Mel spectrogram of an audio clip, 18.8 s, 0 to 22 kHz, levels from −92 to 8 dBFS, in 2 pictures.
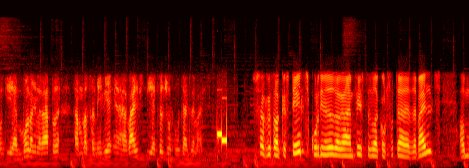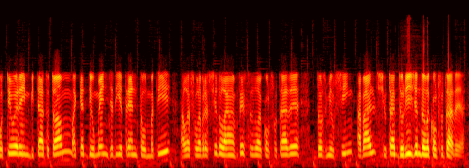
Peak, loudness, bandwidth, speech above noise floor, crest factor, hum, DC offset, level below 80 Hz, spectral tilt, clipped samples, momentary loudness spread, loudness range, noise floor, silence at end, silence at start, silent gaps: -8 dBFS; -26 LUFS; 14 kHz; 27 dB; 18 dB; none; under 0.1%; -64 dBFS; -4 dB/octave; under 0.1%; 12 LU; 4 LU; -54 dBFS; 0.1 s; 0 s; none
